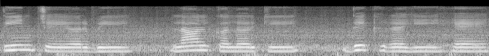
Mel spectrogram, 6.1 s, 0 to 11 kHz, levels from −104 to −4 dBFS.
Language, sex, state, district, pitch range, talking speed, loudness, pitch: Hindi, female, Madhya Pradesh, Dhar, 195-230 Hz, 90 wpm, -15 LUFS, 200 Hz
